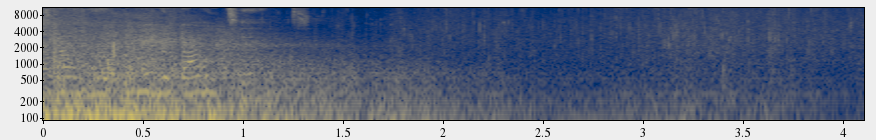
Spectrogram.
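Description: A Confringo spell blast in Hogwarts Legacy goes off as a loud, booming burst that fades out over a few seconds, with a voice audible underneath.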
